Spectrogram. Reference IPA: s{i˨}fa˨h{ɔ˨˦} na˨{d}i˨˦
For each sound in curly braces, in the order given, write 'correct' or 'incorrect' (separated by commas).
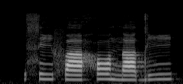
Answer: correct, incorrect, correct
